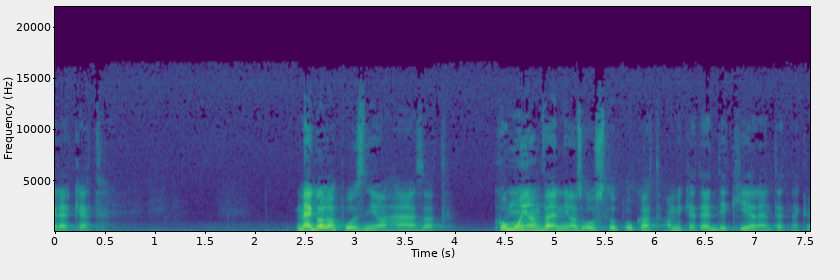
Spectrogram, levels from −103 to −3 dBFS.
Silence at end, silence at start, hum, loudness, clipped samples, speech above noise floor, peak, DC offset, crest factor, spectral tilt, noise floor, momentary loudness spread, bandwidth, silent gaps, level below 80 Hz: 0 s; 0 s; 50 Hz at -55 dBFS; -31 LUFS; under 0.1%; 31 dB; -8 dBFS; under 0.1%; 24 dB; -5.5 dB/octave; -62 dBFS; 15 LU; 16.5 kHz; none; -58 dBFS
